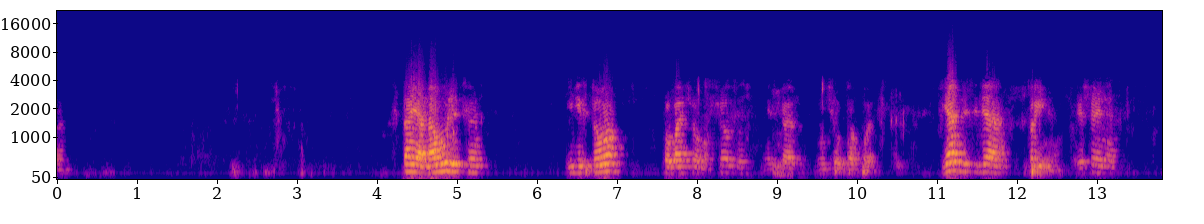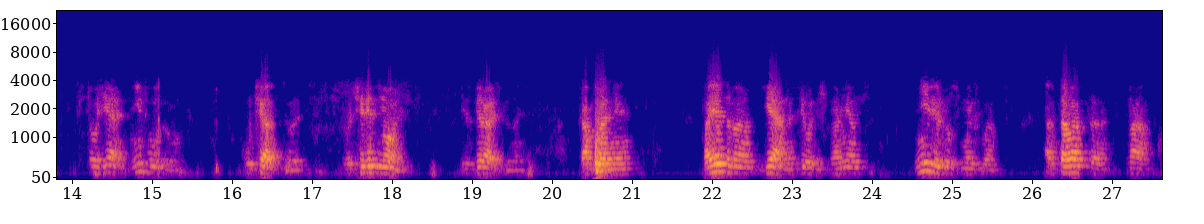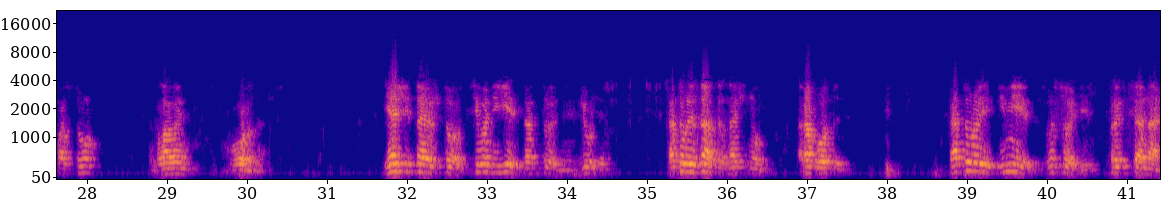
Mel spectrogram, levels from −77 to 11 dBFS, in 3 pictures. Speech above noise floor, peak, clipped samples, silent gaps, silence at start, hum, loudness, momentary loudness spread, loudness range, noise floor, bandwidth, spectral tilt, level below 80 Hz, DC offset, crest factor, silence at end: 54 dB; 0 dBFS; under 0.1%; none; 0 s; none; -18 LUFS; 20 LU; 8 LU; -71 dBFS; 6.6 kHz; -7.5 dB/octave; -54 dBFS; under 0.1%; 20 dB; 0 s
